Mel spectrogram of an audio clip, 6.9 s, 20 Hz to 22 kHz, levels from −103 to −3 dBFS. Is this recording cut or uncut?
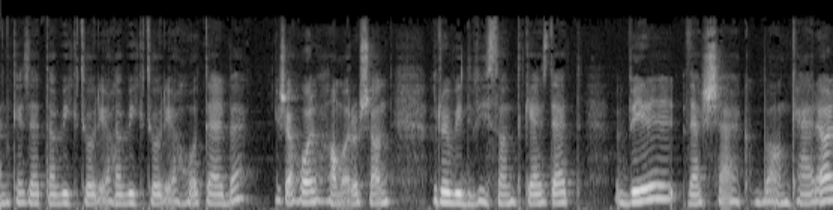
cut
